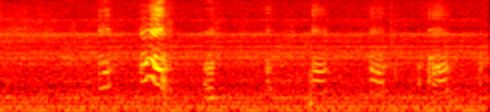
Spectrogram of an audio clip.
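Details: Puppies playing make a few brief, thin whimpers and a sharper rising yelp, scattered unevenly, against a low steady hum.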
